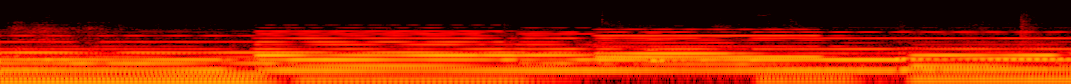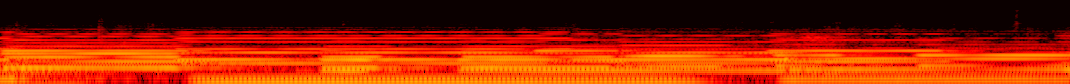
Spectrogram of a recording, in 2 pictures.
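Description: Organ playing slow, held chords over sustained bass notes, the chords changing every second or two.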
